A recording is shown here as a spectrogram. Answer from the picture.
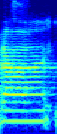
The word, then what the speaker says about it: stridor: Stridor.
